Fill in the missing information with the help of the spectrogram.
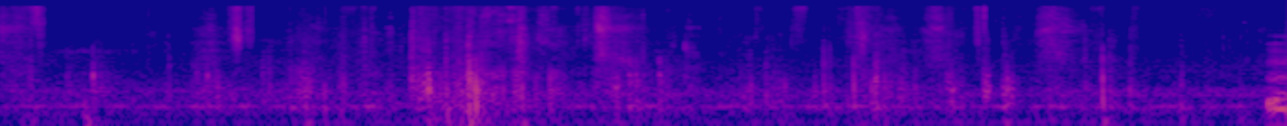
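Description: Soft rustling, light taps and small clicking sounds of a chihuahua moving about on a couch cushion and licking at a person's hand. Near the end, a short vocal sound falling in pitch.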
